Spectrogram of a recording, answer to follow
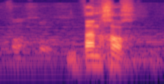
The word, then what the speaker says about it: Van Gogh: How do you pronounce it in Dutch? Van Gogh.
